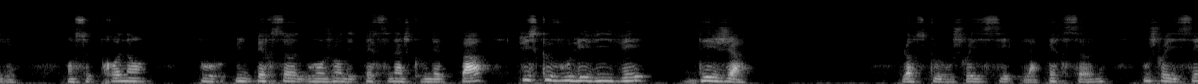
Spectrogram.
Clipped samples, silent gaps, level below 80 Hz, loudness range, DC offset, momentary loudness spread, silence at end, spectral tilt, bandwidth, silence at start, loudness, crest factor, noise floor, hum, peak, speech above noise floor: under 0.1%; none; -54 dBFS; 8 LU; under 0.1%; 15 LU; 0 s; -6.5 dB/octave; 10.5 kHz; 0 s; -31 LUFS; 22 dB; -69 dBFS; none; -8 dBFS; 40 dB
